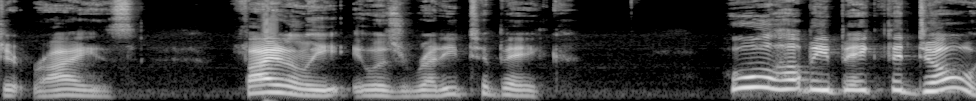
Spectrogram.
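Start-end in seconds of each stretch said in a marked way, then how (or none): 3.6-4.9 high, louder hen voice; little red hen voice. Acted. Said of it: "she asked".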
